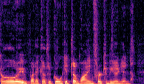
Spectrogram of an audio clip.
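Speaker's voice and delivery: put-on Irish accent. Retelling what the priest told the police: Father O'Malley's Irish accent. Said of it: "he had the accent and everything".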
